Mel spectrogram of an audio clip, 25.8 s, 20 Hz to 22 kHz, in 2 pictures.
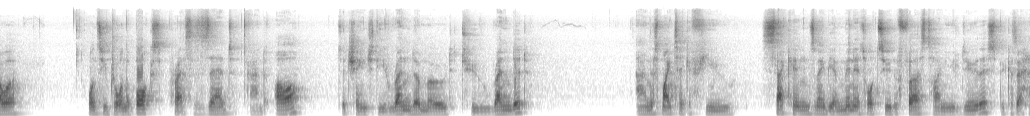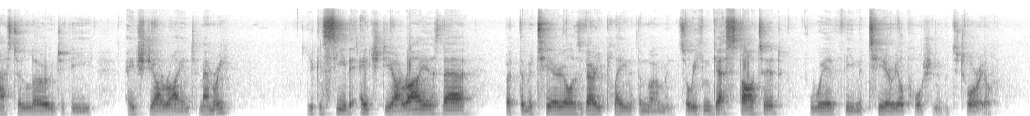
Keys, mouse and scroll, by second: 1.8 z.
